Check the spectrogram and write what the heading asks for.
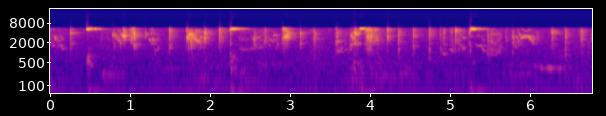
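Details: Budgerigar in courtship display, rapid chatter of sharp clicks and high chirps with occasional short whistled notes, delivered in a steady stream of pulses.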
